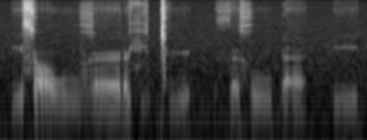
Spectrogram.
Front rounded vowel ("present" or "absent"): present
